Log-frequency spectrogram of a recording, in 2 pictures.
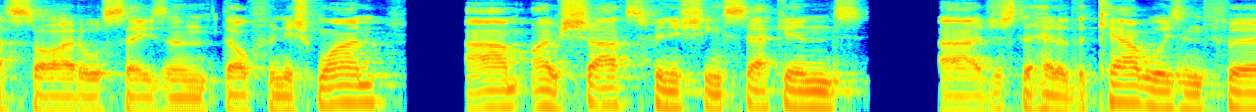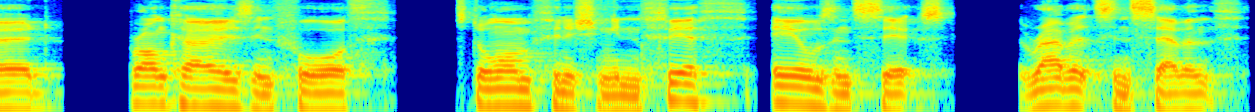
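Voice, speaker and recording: A man's voice: lowish voice, bright, forceful tone. An Australian man, a podcast guest giving casual sports analysis in conversation.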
